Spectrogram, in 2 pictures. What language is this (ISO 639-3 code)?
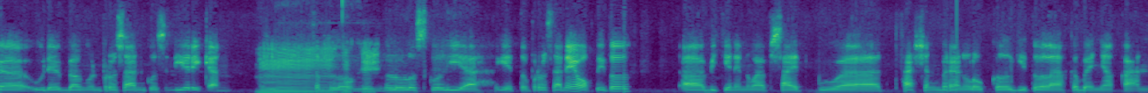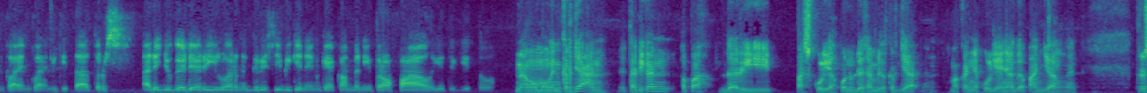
ind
